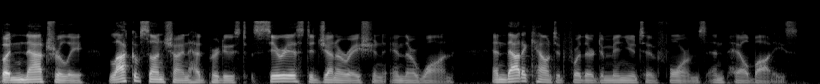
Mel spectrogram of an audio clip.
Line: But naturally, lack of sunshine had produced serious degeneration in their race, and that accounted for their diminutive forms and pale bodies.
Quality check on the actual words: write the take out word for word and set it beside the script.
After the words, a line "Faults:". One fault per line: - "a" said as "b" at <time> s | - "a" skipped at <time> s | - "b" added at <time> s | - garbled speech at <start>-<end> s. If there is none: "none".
But naturally, lack of sunshine had produced serious degeneration in their wan, and that accounted for their diminutive forms and pale bodies.
Faults:
- "race" said as "wan" at 4.1 s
